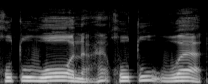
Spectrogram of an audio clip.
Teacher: খ ত ভারী রাখার সাথে সাথে ওয়াকে পাতলা রাখার চেষ্টা করতে হবে, ছোট আলিফ আছে টানতে হবে।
